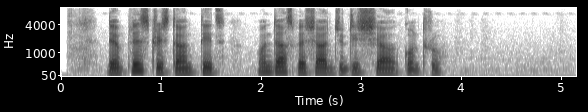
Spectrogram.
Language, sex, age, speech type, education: Nigerian Pidgin, male, 15-29, spontaneous, tertiary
